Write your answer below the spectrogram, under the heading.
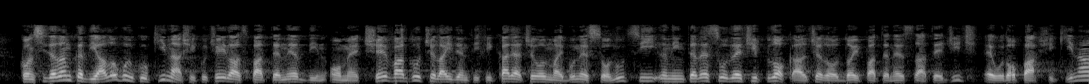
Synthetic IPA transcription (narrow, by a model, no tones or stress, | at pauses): ko̞nsid̪e̞ɾəmkəd̪ialo̞ɡulkukʲinaʃikut͡ʃe̞jlalt̪sʲpart̪e̞ne̞rʲd̪ino̞me̞t͡ʃe̞vad̪ut͡ʃe̞laid̪e̞nt̪ifikaɾeat͡ʃe̞lo̞rmajbune̞so̞lut̪sijɨnint̪e̞ɾe̞sulre̞t͡ʃipɾo̞kalt͡ʃe̞lo̞rd̪o̞jpart̪e̞ne̞rʲst̪ɾa̰t̪e̞d͡ʒit͡ʃʲe̞uɾo̞paʃikʲina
